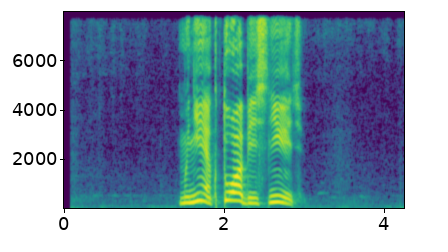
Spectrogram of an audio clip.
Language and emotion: Russian, angry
